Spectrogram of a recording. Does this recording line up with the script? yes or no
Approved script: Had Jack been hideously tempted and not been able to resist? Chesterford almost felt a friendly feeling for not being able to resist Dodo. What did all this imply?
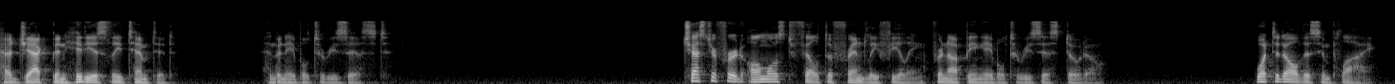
no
